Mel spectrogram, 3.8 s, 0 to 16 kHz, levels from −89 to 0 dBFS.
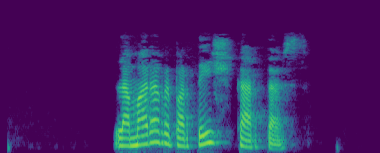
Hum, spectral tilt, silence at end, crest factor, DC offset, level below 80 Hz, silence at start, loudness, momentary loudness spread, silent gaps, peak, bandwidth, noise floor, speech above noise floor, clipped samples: none; -6.5 dB/octave; 0.85 s; 20 dB; under 0.1%; -62 dBFS; 1.15 s; -18 LUFS; 9 LU; none; -2 dBFS; 6.8 kHz; -85 dBFS; 67 dB; under 0.1%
